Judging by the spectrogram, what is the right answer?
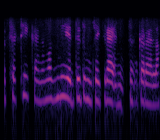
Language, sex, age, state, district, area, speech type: Marathi, female, 18-30, Maharashtra, Nagpur, urban, conversation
